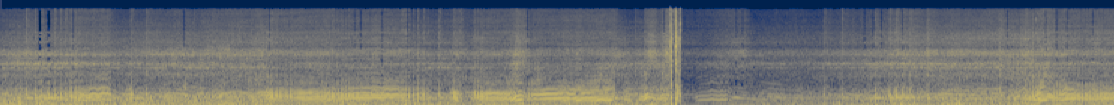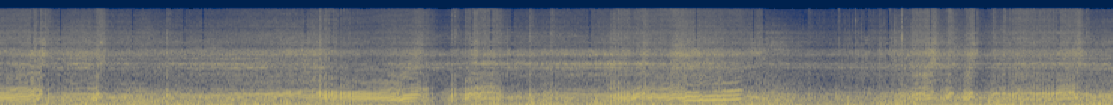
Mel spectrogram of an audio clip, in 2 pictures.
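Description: Wind rumbles against a microphone.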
